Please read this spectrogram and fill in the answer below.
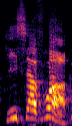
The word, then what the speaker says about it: Savoy: But it's S-A-V-O-Y. – Oh, bah oui, mais ça se prononce Guy Savoy.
